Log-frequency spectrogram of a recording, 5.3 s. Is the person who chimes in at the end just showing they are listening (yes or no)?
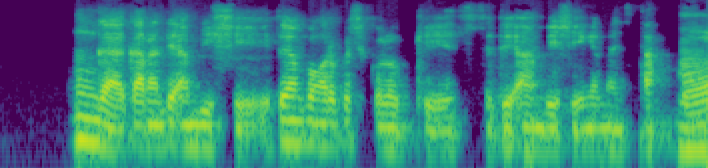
yes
